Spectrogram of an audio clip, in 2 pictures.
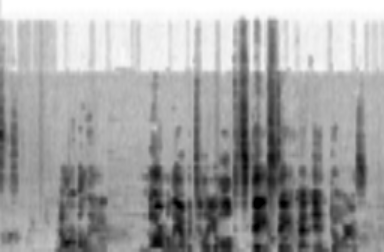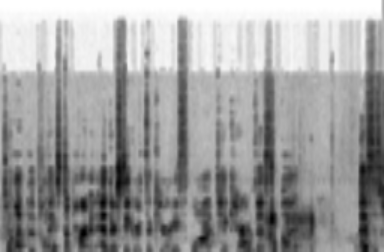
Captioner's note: radio Distortion/Momentary Channel Switching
